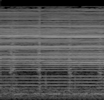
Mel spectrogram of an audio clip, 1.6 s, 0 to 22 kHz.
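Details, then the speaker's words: Late-1960s/early-1970s Sankyo Seiki mechanical digital rolling clock. The alarm buzzer doesn't shut off, so it must be manually reset. A high, harsh electric buzz continuing without break or fading. Normal alarm buzzer. "No, it doesn't shut off. No, not no way, not no how, so. Okay. So it has to be manually reset."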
